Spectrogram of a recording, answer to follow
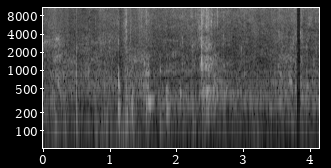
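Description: Wind buffeting the microphone on a bass boat's open deck, with scattered knocks and handling noises as a fish is handled at the live well, and a steady low hum setting in near the end.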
